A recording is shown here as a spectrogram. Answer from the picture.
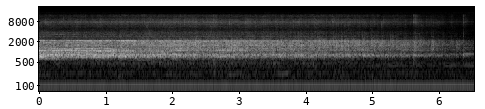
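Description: Studio audience cheering and applauding, loudest at the start and slowly dying away over several seconds.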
